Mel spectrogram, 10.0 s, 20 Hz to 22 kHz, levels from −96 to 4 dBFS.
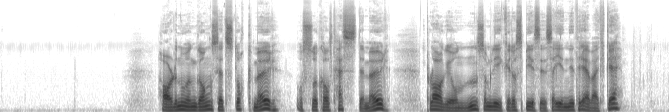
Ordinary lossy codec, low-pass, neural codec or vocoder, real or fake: none; none; none; real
